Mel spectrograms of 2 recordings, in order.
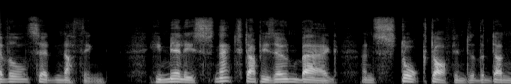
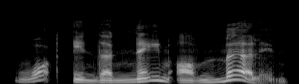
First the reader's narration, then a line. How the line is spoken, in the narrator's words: said Ron slowly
